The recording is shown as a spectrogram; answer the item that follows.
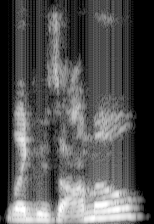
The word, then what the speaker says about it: Leguizamo: main cast is Nicole Kidman Ian MacGregor John Leguizamo I believe is how you say his name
